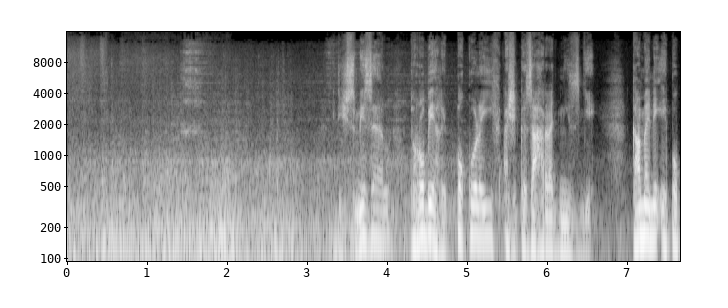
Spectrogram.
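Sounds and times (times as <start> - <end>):
passenger train rattling and roaring past: 0.0 - 6.4
faint high metallic squeal: 1.3 - 2.0
speech: 3.4 - 7.6.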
